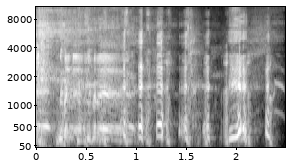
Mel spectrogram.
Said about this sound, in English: I cough up some blood.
